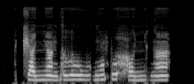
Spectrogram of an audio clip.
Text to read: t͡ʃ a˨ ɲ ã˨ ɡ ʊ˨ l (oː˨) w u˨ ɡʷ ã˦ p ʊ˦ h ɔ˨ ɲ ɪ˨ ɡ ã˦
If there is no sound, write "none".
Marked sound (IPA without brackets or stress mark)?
oː˨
